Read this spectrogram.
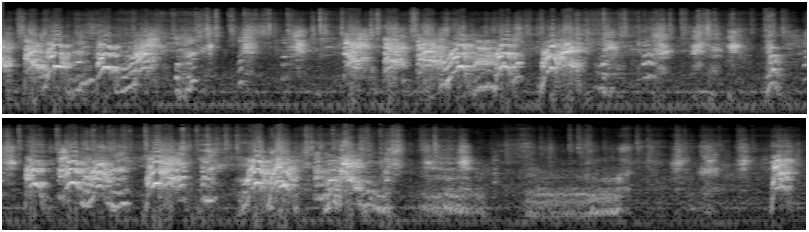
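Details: Buddy and Elmo, a pair of Yorkshire Terriers, going after an R/C truck, fire off frantic shrill barks and yips almost continuously, at times mixed with a faint voice and the truck's whine.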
